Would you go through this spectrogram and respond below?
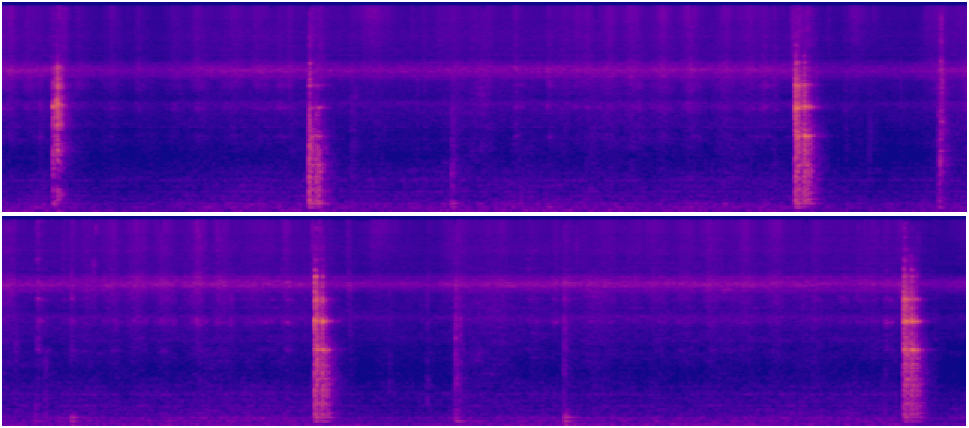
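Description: Chapati dough being rolled into a thin circle with a rolling pin in a home kitchen, a steady low rumble broken by sharp, regularly spaced clacks as the pin knocks the board.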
